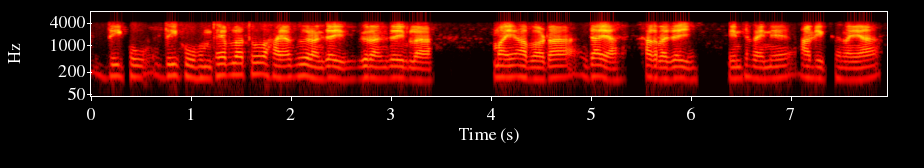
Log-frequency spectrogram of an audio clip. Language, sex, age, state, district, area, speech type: Bodo, male, 30-45, Assam, Kokrajhar, rural, conversation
